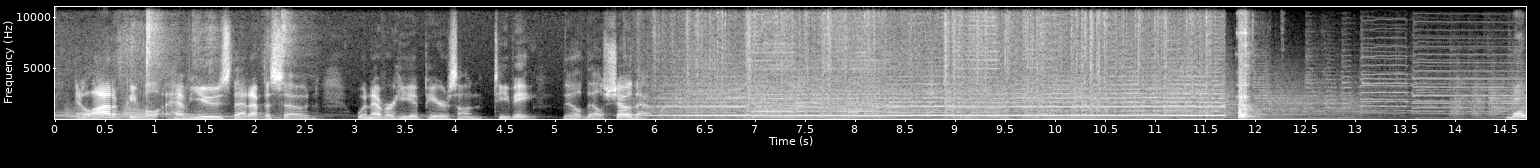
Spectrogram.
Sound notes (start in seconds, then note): 5.8 blender whizzing; 12.5 bright classical music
